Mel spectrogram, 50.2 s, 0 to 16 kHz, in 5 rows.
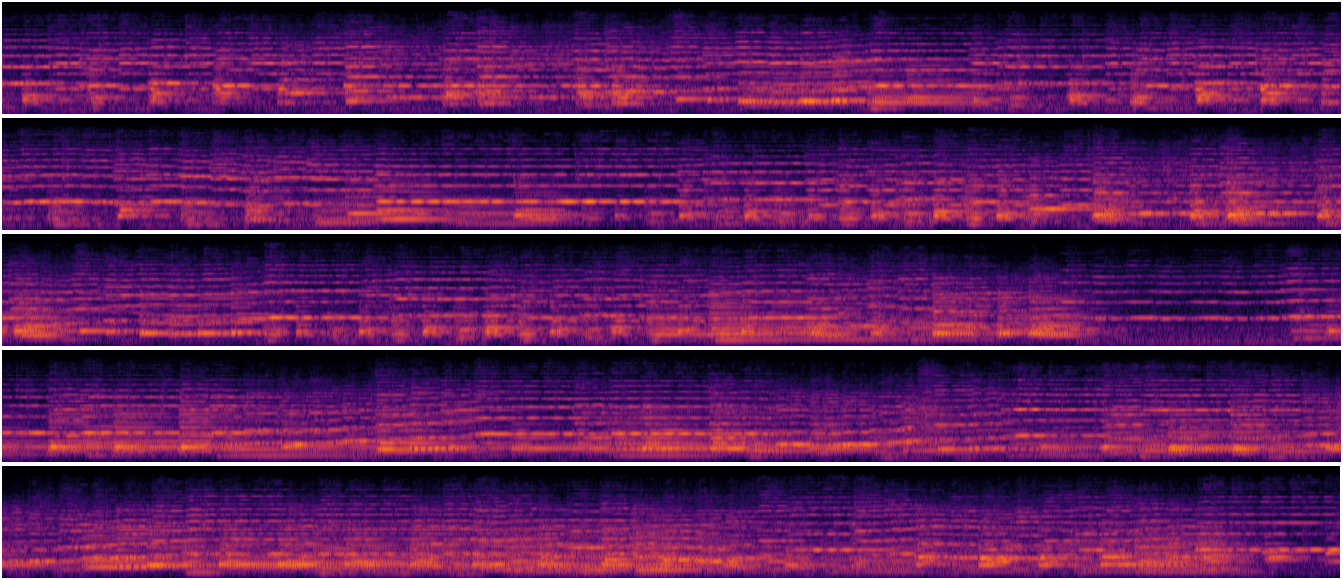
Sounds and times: Violin, fiddle: 0.0s - 50.2s.

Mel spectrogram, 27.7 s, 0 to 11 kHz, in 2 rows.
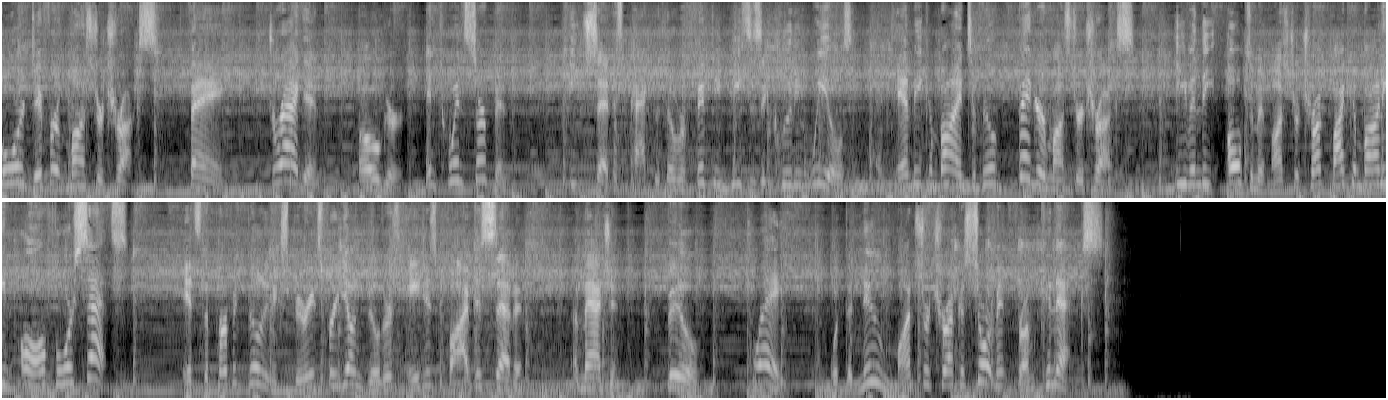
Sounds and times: Speech: 0.0s - 24.9s
Music: 0.0s - 25.3s.

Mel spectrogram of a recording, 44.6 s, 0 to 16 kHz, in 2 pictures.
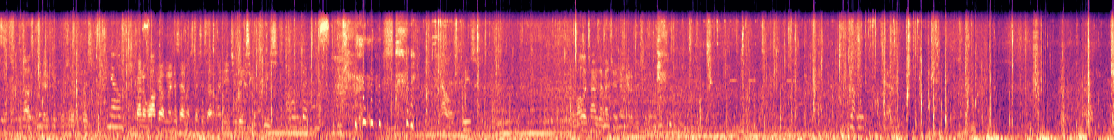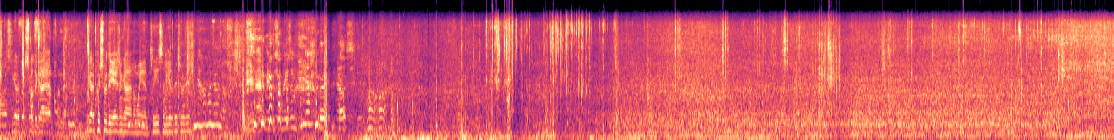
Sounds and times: Car: 0.0s - 44.5s.

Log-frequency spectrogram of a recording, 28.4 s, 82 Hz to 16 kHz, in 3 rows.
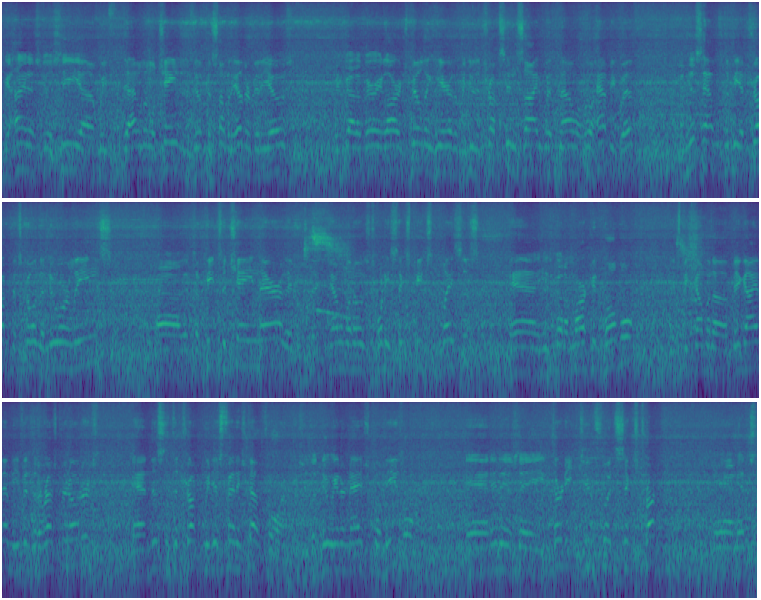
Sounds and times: Speech: 0.0s - 27.2s, 27.8s - 28.3s.

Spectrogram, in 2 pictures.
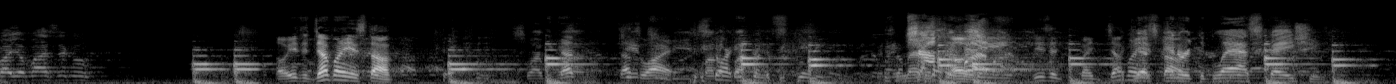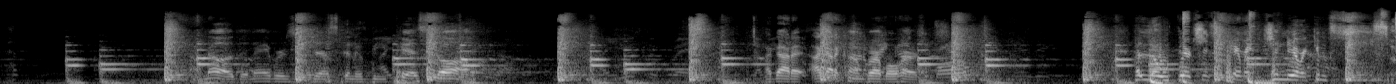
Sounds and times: Music: 1.9s - 3.1s, 4.3s - 27.9s
Speech: 4.5s - 13.3s, 16.0s - 18.9s, 21.5s - 23.9s, 25.3s - 27.9s.

